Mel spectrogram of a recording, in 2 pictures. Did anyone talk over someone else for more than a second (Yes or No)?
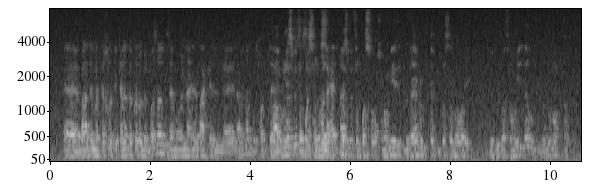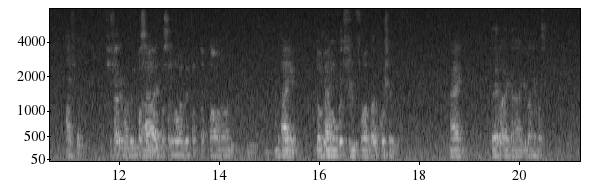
Yes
